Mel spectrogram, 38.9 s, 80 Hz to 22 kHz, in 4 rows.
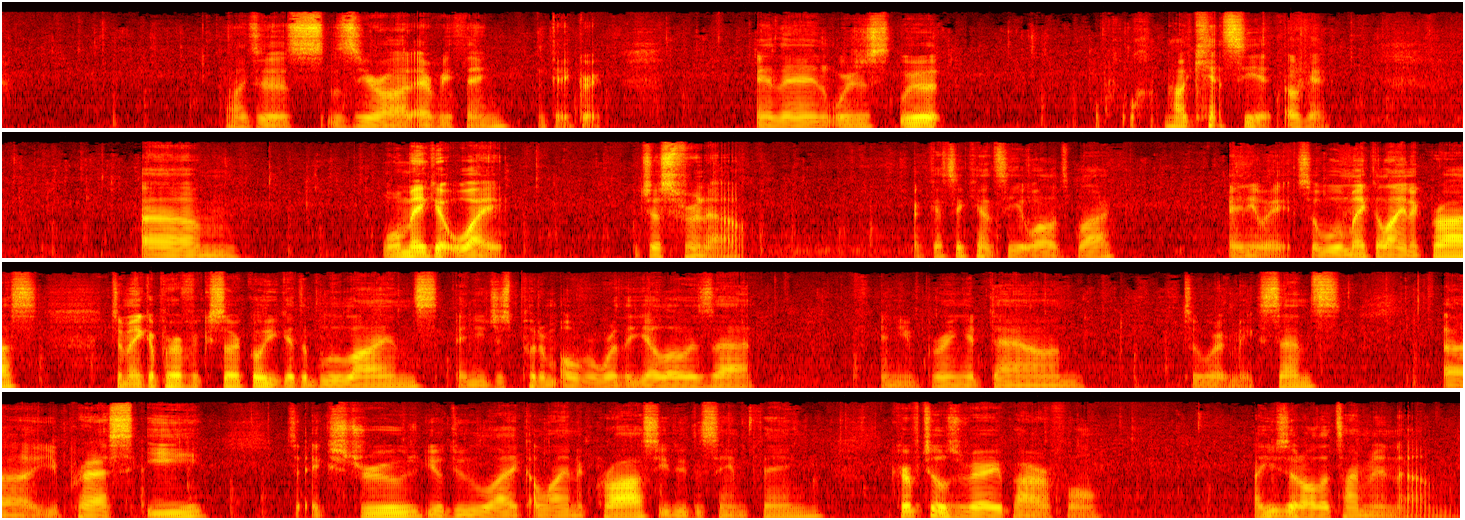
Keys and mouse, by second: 2.4 click, 5.4-8.4 drag, 9.2 ctrl+z, 11.5 click, 12.8 click, 12.8 middle click, 12.8 right click, 16.3-38.9 drag.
